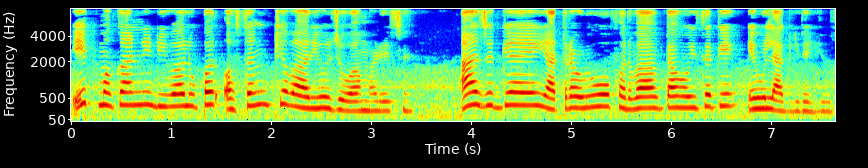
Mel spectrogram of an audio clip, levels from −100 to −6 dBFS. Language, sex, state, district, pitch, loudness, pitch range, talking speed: Gujarati, female, Gujarat, Valsad, 285 Hz, -17 LUFS, 250-330 Hz, 150 wpm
